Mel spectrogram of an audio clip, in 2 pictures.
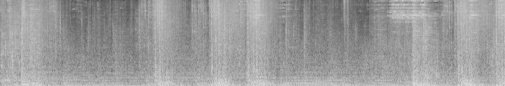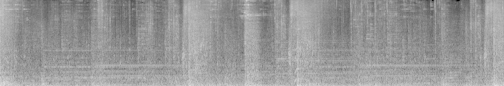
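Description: Sword slashes and magic blasts strike again and again in a fight.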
